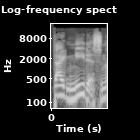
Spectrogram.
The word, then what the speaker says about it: Dionysius: you see it in a letter to Dionysius. It's Dionysius, not Nietzsche. Yeah, because it's like it's U.S., not I-U-S.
